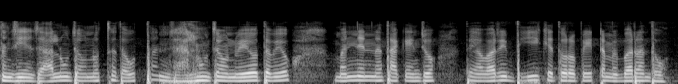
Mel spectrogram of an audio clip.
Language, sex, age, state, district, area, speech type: Sindhi, female, 30-45, Gujarat, Junagadh, rural, spontaneous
